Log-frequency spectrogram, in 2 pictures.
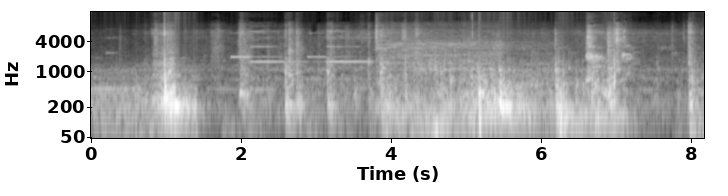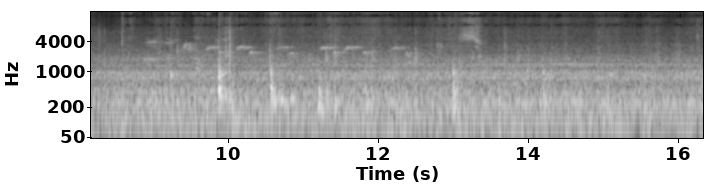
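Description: E127-series electric train standing at a platform with its passenger doors opening: a short repeated two-note chime and the clunk of the sliding doors, mixed with knocks and rustling from handling. After that a steady, quieter background runs on.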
